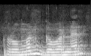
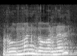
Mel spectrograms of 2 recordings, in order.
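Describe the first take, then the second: First: Roman governor drawn out slowly and lower; slow dictation. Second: Said in the usual way. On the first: Shown as a demonstration. Teacher dictating to students for their notes, slow and lower. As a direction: spell out Roman governor word by word, slow, for writing. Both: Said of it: "teacher repeats term for notes".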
